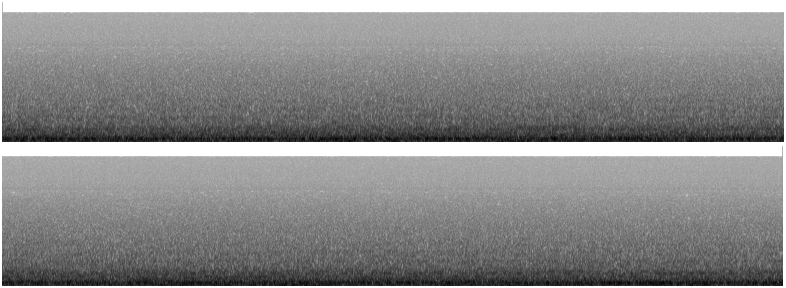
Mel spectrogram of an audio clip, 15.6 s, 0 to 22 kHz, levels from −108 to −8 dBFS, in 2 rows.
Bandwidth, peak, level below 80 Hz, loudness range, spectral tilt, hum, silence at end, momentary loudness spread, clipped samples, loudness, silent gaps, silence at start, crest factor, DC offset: 15 kHz; -6 dBFS; -24 dBFS; 1 LU; -8.5 dB/octave; none; 0 s; 2 LU; under 0.1%; -21 LUFS; none; 0 s; 12 dB; under 0.1%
